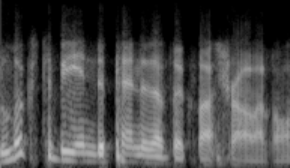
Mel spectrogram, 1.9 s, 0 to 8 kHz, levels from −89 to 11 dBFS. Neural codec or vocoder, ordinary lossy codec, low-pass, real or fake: codec, 24 kHz, 3.1 kbps, DualCodec; Opus, 16 kbps; 7.2 kHz; fake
